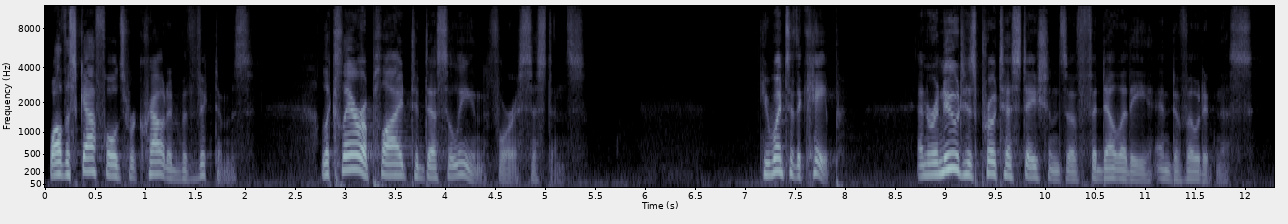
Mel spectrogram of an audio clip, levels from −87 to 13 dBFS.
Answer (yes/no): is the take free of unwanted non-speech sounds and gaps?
yes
